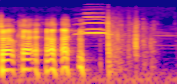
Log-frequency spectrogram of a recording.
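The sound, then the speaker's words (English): Four evenly spaced knocks on the door of a canal boat, made by a voice imitating them, fairly loud. A short tonal chime follows, then a few fainter taps as the sound fades. “Let's knock on the door.”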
